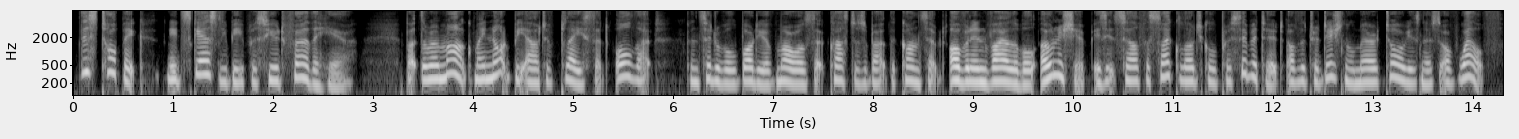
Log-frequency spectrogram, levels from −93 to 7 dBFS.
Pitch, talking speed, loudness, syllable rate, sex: 225 Hz, 185 wpm, -20 LUFS, 6.4 syllables/s, female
